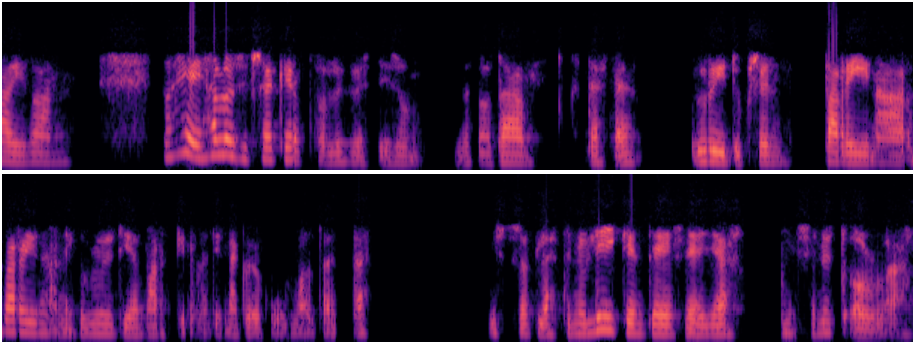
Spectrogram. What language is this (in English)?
Finnish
